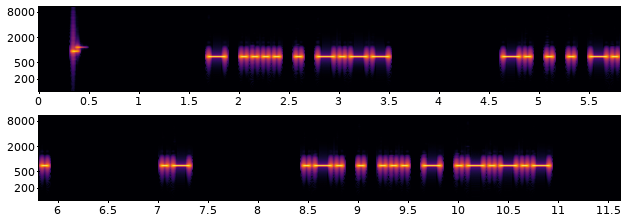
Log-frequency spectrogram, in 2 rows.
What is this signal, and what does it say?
Morse code, heard as a keyed tone, about 22 wpm, 700 Hz. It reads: THEY NEED A REST.
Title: 3x Word-Spacing - Sentences from Top 500 Words - 22wpm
